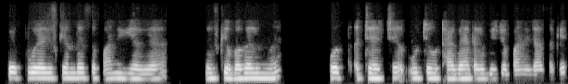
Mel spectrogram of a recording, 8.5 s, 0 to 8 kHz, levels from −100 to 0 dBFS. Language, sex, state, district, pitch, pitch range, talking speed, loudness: Hindi, male, Bihar, Jahanabad, 140 Hz, 130-145 Hz, 190 wpm, -17 LUFS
